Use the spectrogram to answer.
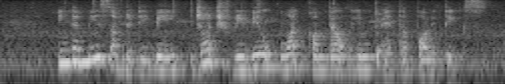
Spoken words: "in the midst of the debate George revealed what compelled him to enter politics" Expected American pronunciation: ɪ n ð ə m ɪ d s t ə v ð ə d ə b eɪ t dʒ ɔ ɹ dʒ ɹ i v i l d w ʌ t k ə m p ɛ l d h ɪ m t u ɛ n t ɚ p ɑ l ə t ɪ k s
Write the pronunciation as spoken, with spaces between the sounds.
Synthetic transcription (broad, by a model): ɪ n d ə m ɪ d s ə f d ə d ə b eɪ t dʒ ɔ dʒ ɹ i v i l d w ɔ t k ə m p ɛ l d h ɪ m t u ɛ n t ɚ p ɑ l ə t ɪ k s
